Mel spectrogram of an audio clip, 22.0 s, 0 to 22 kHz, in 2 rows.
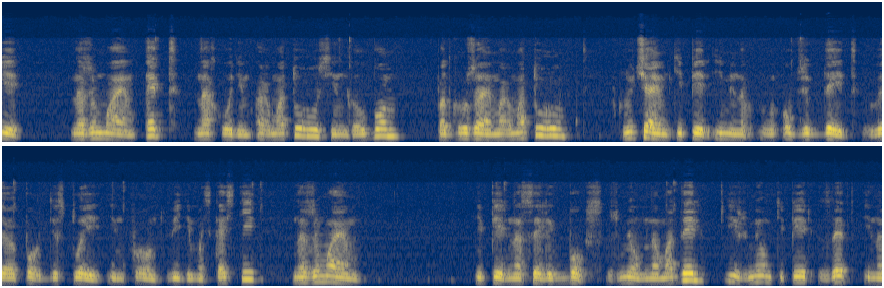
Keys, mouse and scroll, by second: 1.8 click, 9.8 click, 10.9 click, 14.1 click, 17.1 click, 19.2 click, 21.6 z.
